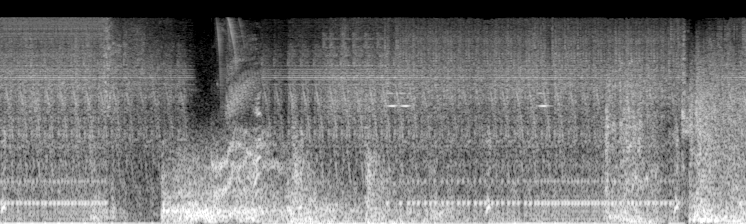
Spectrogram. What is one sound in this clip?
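Rapid gunfire blasts repeatedly.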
